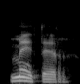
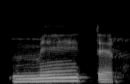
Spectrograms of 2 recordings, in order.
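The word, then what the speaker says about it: μήτηρ: que en griego es meter. Meter, así, ¿sí? Entonces, pater, con acento agudo al final, pater, padre. Meter, con acento agudo, pero en la sílaba anterior, madre, ¿sí?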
